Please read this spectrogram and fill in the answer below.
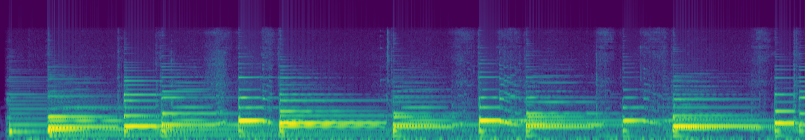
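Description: Background music: an acoustic guitar picking single notes and chords, each ringing and dying away, with a few notes sliding down in pitch.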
